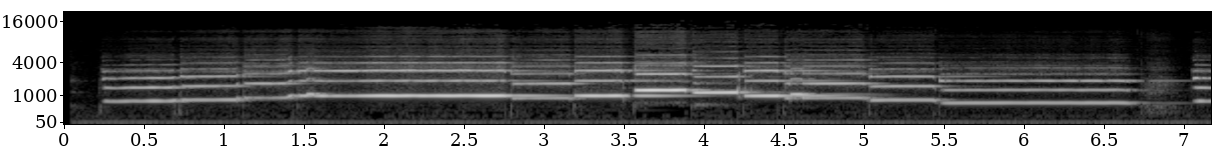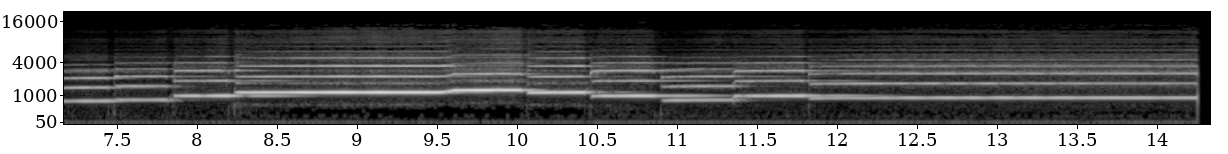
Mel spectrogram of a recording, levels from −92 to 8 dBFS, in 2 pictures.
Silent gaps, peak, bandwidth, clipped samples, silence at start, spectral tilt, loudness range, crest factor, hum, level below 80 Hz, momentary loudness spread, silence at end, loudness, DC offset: none; -4 dBFS; 12.5 kHz; under 0.1%; 0.25 s; 2.5 dB/octave; 10 LU; 14 dB; none; -64 dBFS; 15 LU; 0.1 s; -18 LUFS; under 0.1%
